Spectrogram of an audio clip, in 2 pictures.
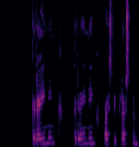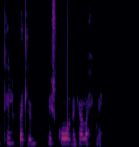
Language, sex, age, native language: Icelandic, female, 20-29, Icelandic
